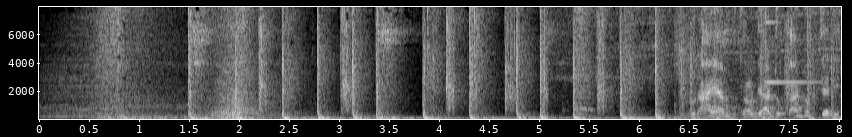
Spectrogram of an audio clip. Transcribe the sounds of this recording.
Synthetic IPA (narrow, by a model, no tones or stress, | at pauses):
bʊɾajamkaladiadʊkadʊk̚d͡ʒadi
